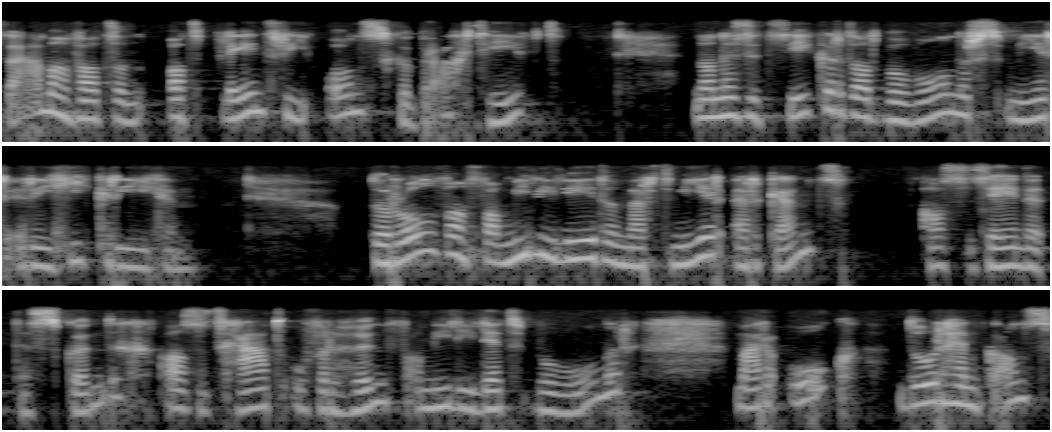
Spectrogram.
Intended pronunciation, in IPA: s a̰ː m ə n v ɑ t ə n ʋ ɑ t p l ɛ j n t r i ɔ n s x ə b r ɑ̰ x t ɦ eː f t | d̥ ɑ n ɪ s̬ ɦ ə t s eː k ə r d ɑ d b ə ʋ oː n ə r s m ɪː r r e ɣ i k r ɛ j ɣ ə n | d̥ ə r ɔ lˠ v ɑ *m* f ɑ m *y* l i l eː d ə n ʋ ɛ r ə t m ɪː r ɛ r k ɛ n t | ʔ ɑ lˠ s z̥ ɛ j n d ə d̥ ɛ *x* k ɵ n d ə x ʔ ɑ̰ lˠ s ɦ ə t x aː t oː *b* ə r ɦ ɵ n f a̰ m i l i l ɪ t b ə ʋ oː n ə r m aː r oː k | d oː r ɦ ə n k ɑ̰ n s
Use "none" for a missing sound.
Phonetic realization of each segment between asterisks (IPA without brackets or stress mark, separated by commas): n, i, s, v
